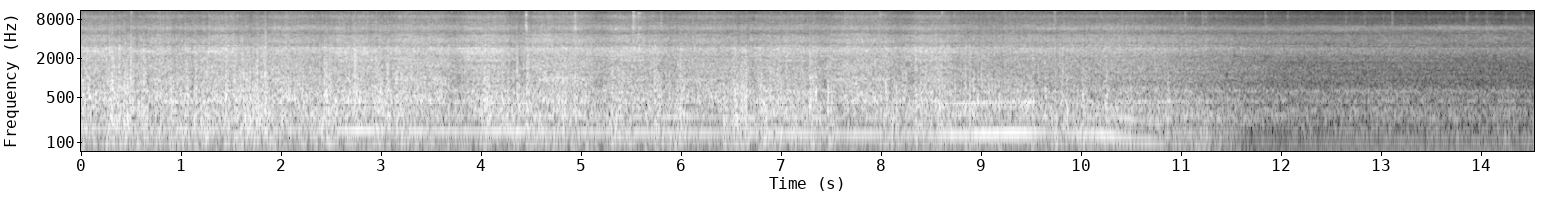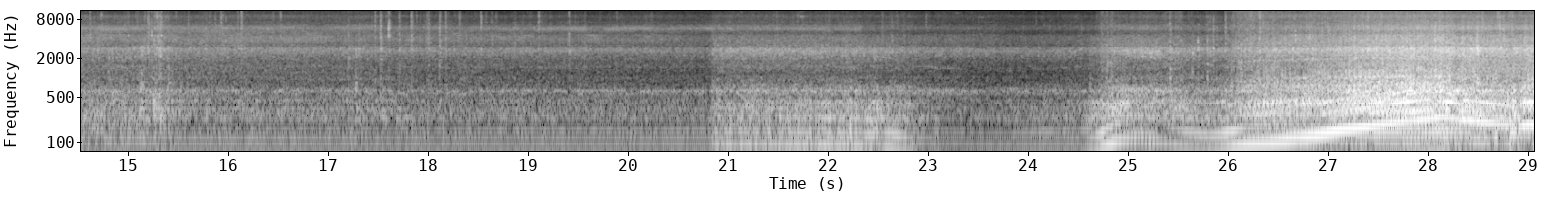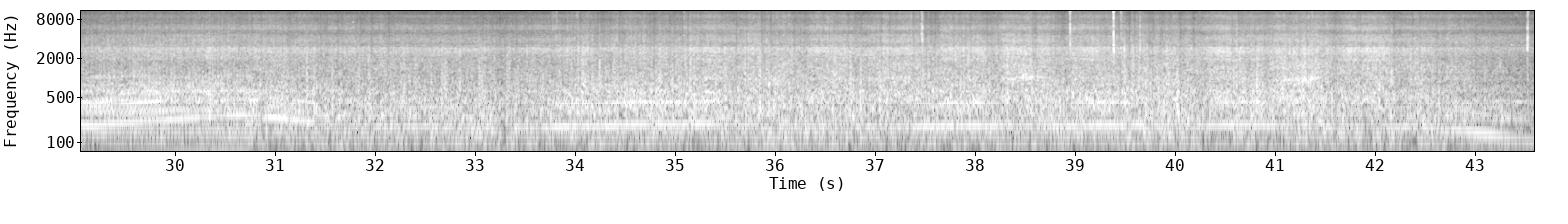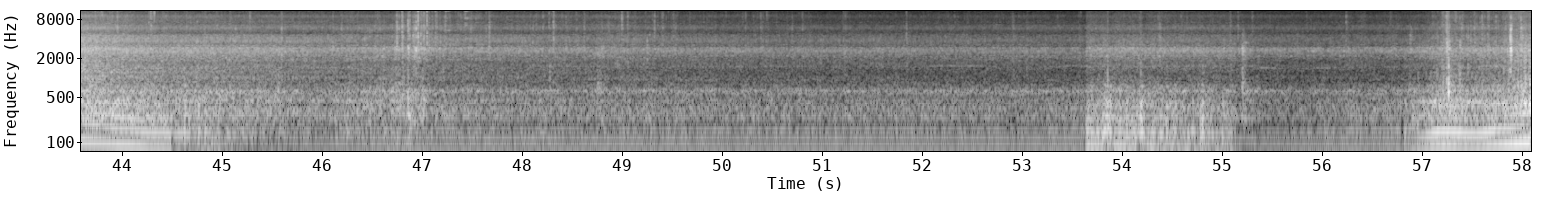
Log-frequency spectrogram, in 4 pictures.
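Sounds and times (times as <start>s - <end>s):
car engine revving: 0.0s - 12.8s, 20.8s - 47.2s, 53.5s - 55.2s, 56.6s - 58.0s
road and wind noise: 0.0s - 58.0s.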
